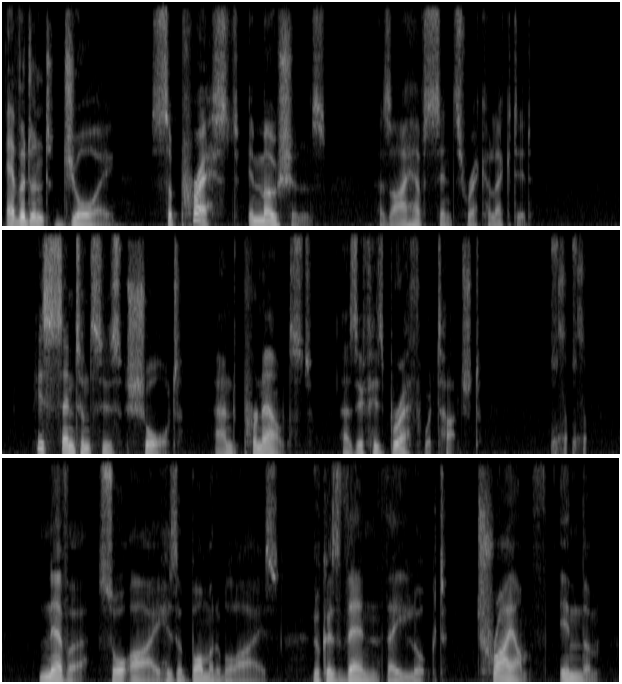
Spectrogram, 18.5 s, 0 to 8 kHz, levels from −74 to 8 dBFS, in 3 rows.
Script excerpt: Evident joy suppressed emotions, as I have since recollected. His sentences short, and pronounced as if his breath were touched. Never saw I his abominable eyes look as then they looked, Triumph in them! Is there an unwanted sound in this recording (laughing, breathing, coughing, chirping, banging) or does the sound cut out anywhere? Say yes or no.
yes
